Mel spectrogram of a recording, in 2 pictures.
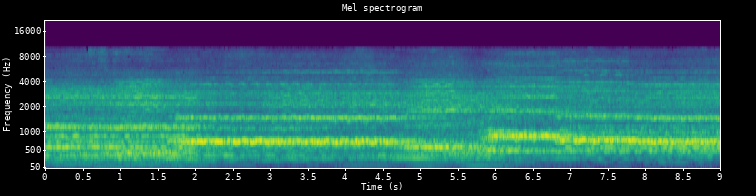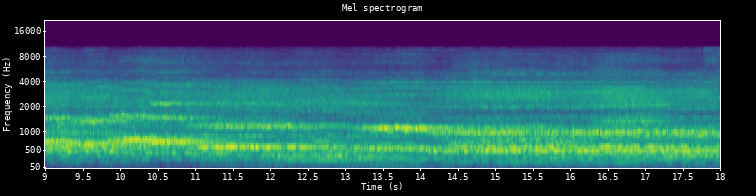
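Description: Large mixed choir singing with a symphony orchestra, slow phrases of long held notes that shift pitch every second or two.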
